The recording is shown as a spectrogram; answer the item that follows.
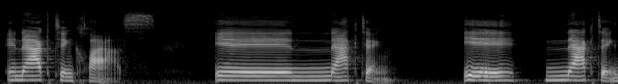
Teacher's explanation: The N becomes the beginning of the next word.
